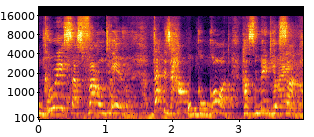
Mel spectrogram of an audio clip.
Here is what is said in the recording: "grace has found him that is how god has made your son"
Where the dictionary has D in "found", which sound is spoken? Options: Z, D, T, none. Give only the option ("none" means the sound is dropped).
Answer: D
